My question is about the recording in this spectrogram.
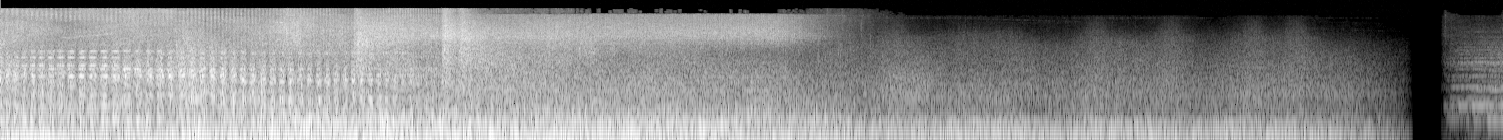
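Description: A loud, deep rumbling blast sound effect with music underneath. Its high end falls away about halfway through, and the whole sound fades out toward the end.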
